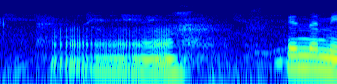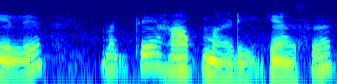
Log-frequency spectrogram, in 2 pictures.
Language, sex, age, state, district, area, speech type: Kannada, female, 45-60, Karnataka, Udupi, rural, spontaneous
